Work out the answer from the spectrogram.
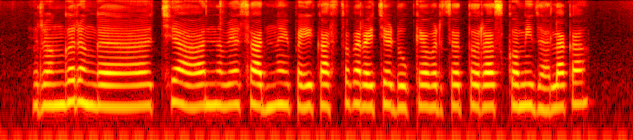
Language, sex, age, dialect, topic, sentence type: Marathi, female, 25-30, Varhadi, agriculture, question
